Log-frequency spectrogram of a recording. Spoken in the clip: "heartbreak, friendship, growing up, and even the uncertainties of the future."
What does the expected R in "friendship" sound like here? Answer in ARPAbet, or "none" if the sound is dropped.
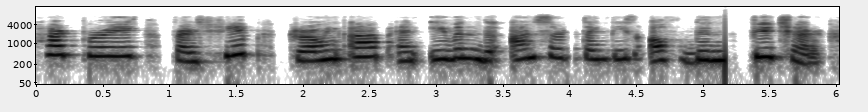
R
